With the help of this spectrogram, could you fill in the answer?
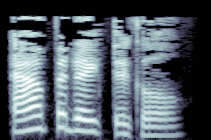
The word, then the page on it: apodictical: British English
